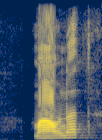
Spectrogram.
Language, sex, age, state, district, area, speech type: Kashmiri, male, 30-45, Jammu and Kashmir, Anantnag, rural, spontaneous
